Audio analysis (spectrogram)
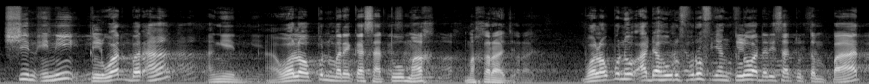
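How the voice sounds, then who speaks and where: Male recitation teacher, high animated voice, long hall reverb. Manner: addresses class as Pak, demonstrates letter sounds repeatedly. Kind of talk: mosque study class. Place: mosque hall.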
